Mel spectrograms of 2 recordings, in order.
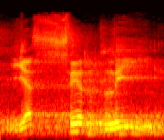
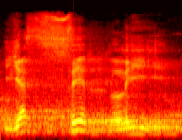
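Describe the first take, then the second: Both takes have the same delivery.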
